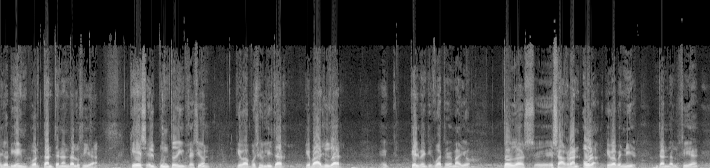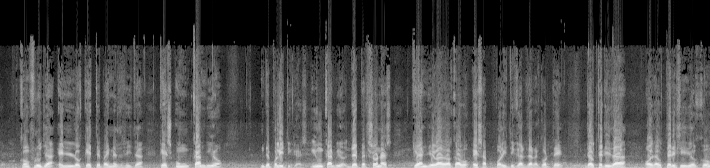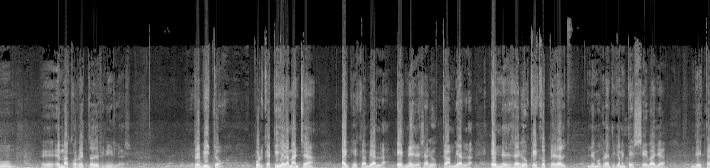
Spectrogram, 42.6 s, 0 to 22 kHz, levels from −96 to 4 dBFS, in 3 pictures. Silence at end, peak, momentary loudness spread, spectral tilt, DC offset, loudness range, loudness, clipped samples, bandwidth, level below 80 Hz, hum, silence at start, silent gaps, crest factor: 0 s; 0 dBFS; 19 LU; -6 dB/octave; under 0.1%; 4 LU; -10 LUFS; 0.4%; 18.5 kHz; -28 dBFS; none; 0 s; none; 10 dB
